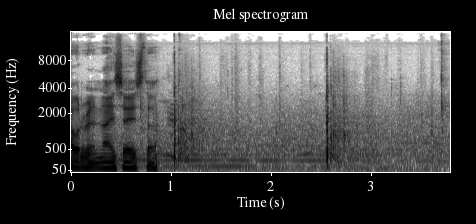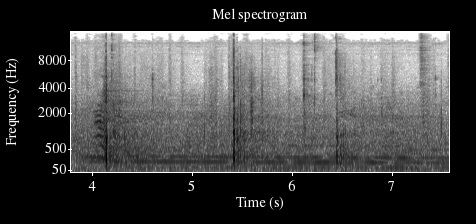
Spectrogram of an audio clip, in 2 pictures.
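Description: A tennis ball is struck with a racket, back and forth.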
